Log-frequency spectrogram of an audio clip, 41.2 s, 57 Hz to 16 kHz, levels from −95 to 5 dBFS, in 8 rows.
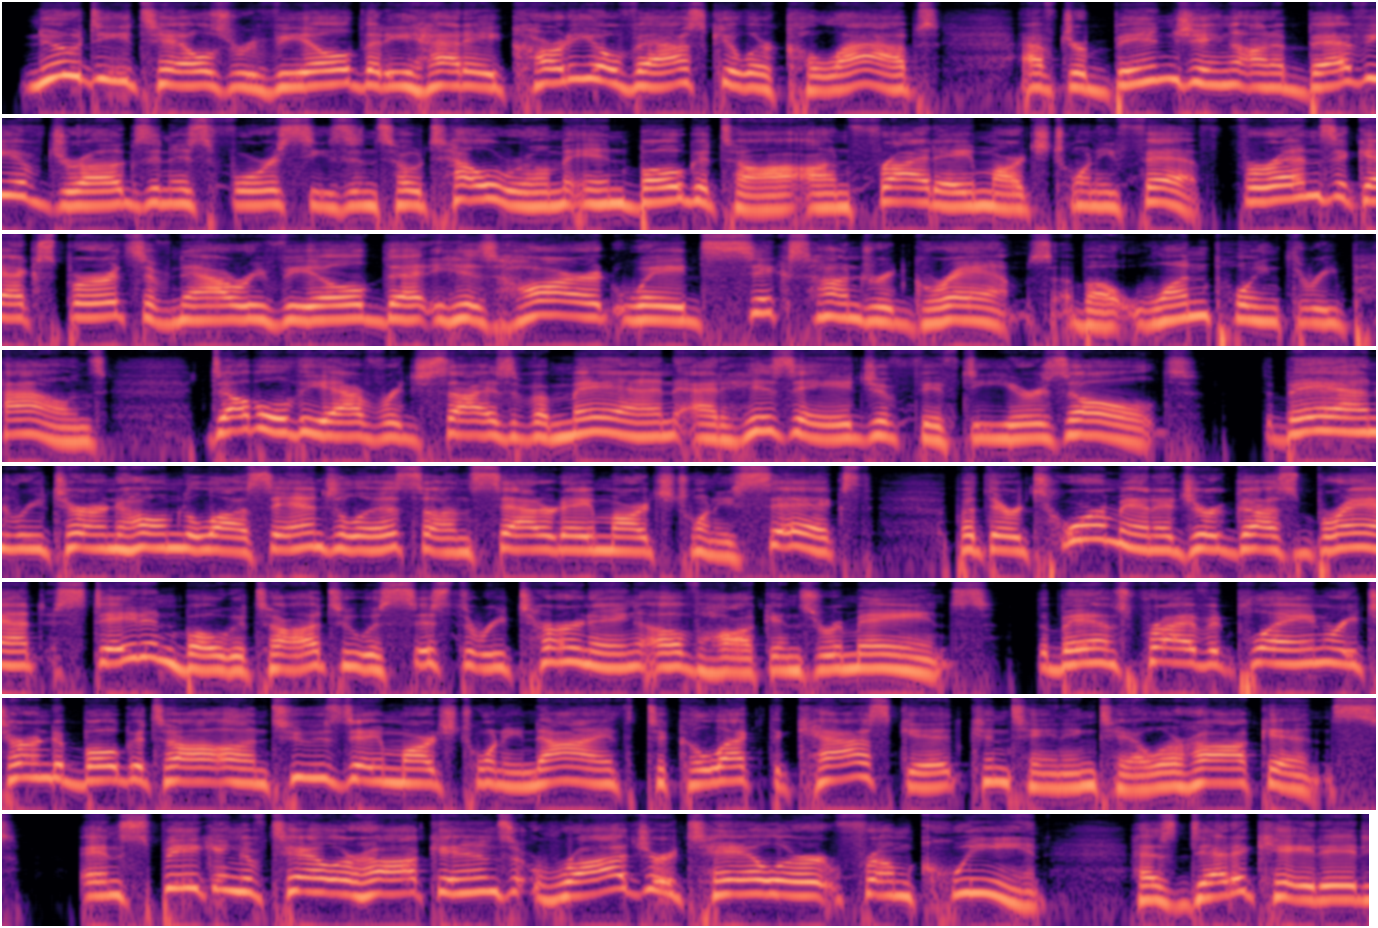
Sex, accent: female, American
